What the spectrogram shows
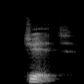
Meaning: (verb) To compile (program code for a virtual machine) immediately when needed, as part of the execution process; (noun) 1. An inexperienced, foolhardy young man 2. A term of address for a young man
- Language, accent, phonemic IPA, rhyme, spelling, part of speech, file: English, Australia, /d͡ʒɪt/, -ɪt, jit, verb / noun, En-au-jit.ogg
